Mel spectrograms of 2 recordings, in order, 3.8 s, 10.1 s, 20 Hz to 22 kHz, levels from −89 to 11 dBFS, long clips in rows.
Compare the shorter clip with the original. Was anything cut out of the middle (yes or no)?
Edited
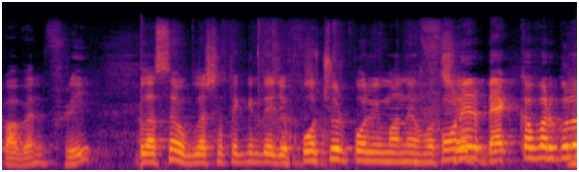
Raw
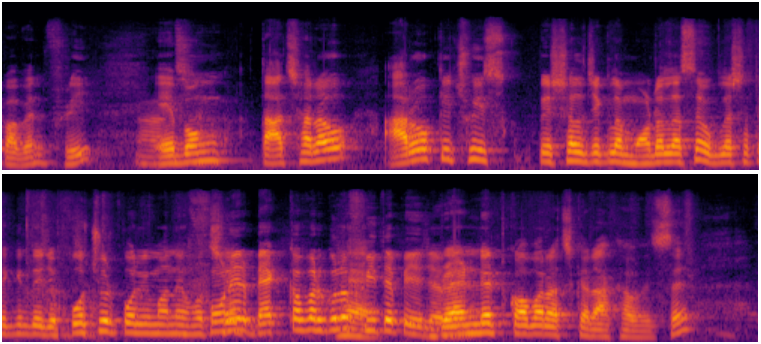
yes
